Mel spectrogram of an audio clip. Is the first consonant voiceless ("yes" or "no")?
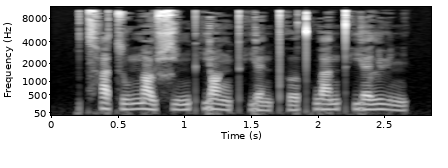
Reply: yes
